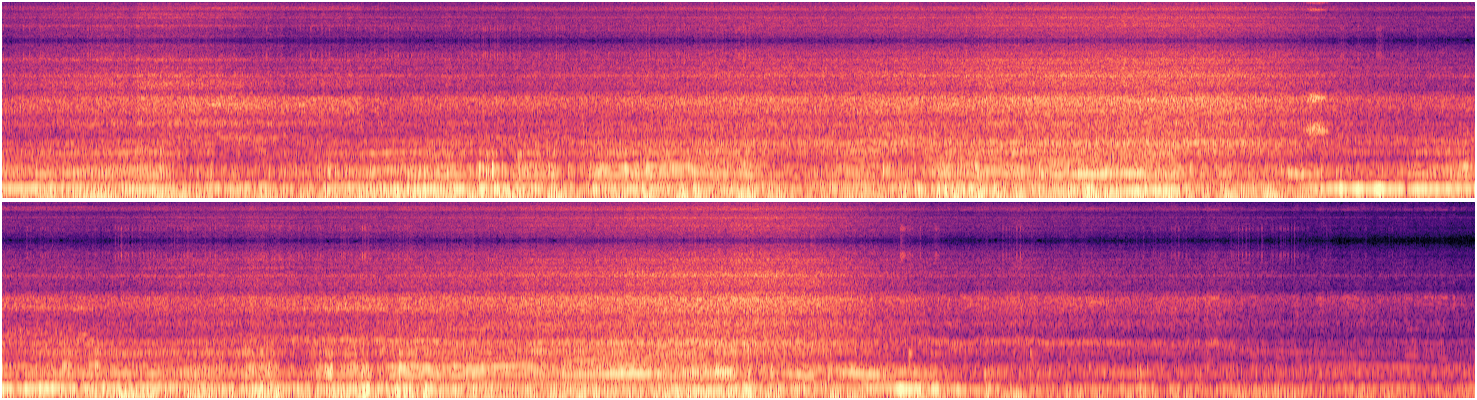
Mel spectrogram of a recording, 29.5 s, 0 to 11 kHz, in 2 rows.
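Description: Toyota AE86 Corolla's 1.8-litre 7A-GE stroker four-cylinder engine revving up and down repeatedly as the car is driven hard through an autocross course, then easing off and getting steadily quieter over the last few seconds as the car slows.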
